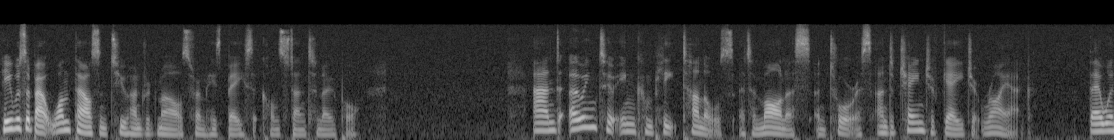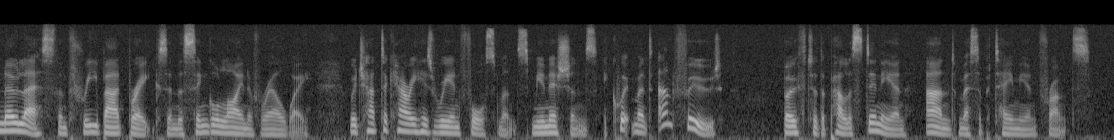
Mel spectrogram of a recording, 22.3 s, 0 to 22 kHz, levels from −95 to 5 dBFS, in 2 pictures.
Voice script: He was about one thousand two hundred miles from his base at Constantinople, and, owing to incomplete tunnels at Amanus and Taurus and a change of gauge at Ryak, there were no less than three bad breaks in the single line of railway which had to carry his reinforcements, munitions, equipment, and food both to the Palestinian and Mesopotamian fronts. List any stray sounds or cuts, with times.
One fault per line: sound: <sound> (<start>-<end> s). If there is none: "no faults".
no faults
